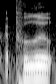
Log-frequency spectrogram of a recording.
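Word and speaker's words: Upolu: And so the South Pacific tribes were Upulu, I think that's how you pronounce it, and Savai'i.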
